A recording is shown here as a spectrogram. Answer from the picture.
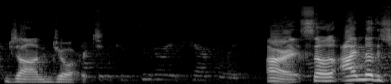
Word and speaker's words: Jean-Georges: jean-georges alright guys so it was this very moment that I learned that I've been saying his name wrong it's actually chef John George alright so I know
